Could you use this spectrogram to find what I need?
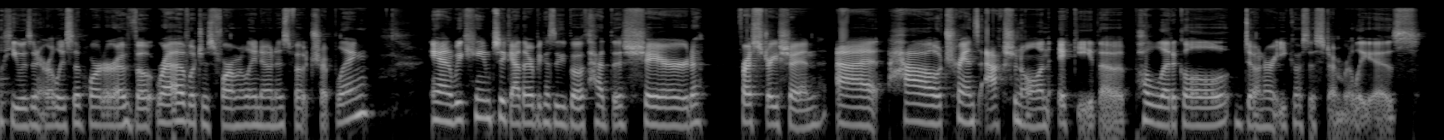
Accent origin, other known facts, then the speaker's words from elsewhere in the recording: Michigan, United States; moved away; coming from Michigan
